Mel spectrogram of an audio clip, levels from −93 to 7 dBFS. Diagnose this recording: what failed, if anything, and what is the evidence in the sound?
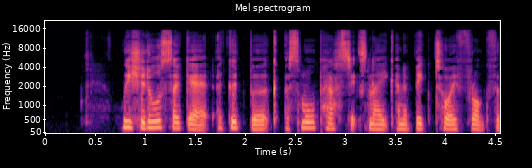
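Throughout the speech, s sounds are gritty and metallic, and the treble stops near 15 kHz. This points to the codec stage, likely HE-AAC compression at about 24 kbps, where treble is rebuilt from copied lower bands and its harmonics misalign.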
